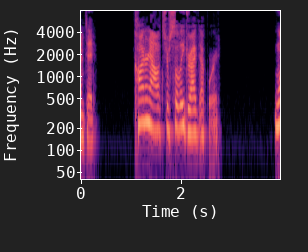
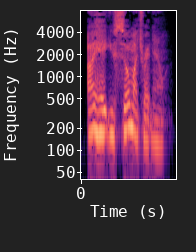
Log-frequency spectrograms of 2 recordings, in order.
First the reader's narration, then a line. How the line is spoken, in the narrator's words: Connor said between heavy pants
